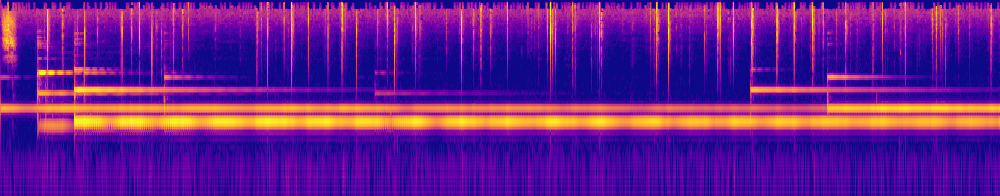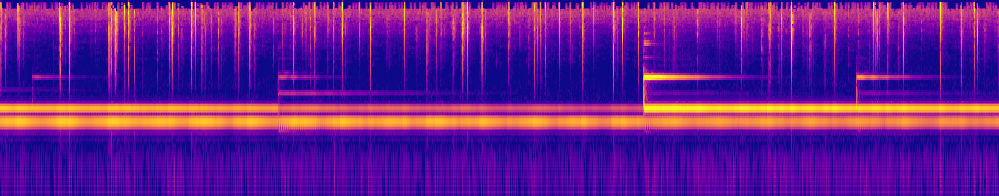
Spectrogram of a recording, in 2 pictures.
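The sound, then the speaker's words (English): Soft chimes ring out in sustained, overlapping tones, with new higher notes entering every few seconds over a steady mid-pitched hum. No one speaks; the ringing carries on evenly throughout. “Let's take a minute while these chimes play to share any reflections.”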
